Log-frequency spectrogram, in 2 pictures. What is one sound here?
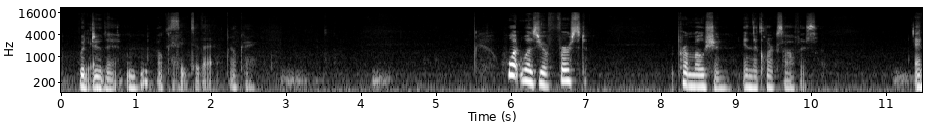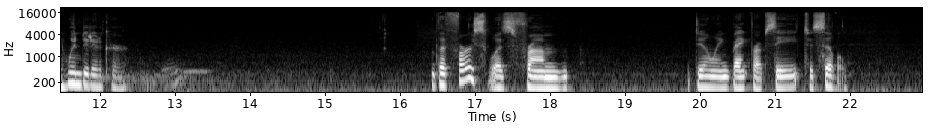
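An older woman speaks calmly, close to a microphone, in short phrases with pauses.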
